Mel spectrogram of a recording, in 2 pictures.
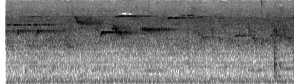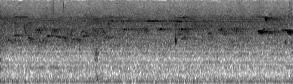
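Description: Faint outdoor ambience: scattered short bird chirps and whistles over a low steady hum.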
